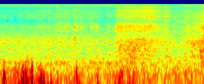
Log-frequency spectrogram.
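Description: Two puppies scuffle and tumble on grass.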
